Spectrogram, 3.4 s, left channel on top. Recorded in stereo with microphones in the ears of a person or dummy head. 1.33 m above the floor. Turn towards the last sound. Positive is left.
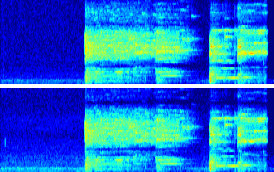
turn(degrees=5)  # may be behind; listen again after turning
